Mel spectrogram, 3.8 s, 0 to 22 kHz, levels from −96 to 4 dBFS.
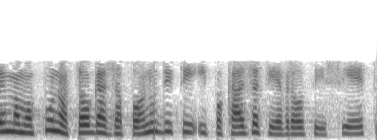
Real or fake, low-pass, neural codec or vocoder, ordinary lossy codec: real; 3.6 kHz; none; none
